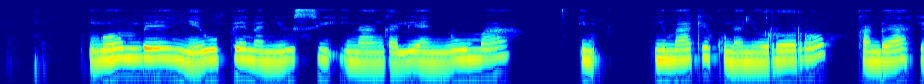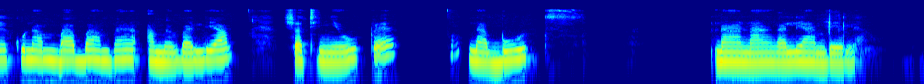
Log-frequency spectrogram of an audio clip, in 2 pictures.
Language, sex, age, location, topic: Swahili, female, 18-24, Kisii, agriculture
